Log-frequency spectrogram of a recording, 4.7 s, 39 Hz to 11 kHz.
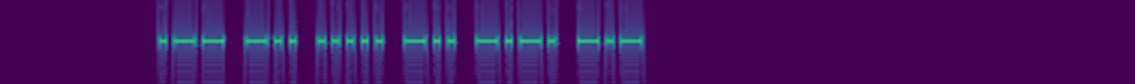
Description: Morse code, heard as a keyed tone, about 39 wpm, 700 Hz. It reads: WD5DCK
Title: USA Call Signs - 6 Characters - 40wpm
